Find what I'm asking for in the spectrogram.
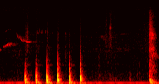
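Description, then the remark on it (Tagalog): Six quick, evenly spaced, solid knocks on a house door, then a short pause and one final knock. No one speaks, and a low steady hum runs underneath. “May kumakatok sa pinto.”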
